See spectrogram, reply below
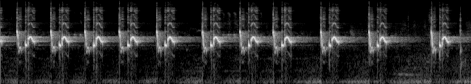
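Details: Prinia song: a fast run of sharp, high two-part chirps, each a bright sweeping note, repeated about three times a second with even spacing and a faint low rumble underneath.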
